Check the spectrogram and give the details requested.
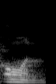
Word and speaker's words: own: थोड़ा सा प्रोनाउंसिएशन में अंतर है। ये है ऑन, क्या है? चौड़ा मुंह करेंगे थोड़ा, ऑन। क्या बोलेंगे? और ये है OWN, ओन।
